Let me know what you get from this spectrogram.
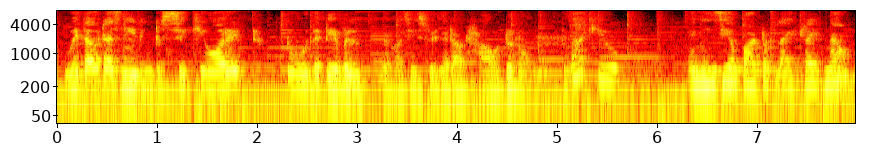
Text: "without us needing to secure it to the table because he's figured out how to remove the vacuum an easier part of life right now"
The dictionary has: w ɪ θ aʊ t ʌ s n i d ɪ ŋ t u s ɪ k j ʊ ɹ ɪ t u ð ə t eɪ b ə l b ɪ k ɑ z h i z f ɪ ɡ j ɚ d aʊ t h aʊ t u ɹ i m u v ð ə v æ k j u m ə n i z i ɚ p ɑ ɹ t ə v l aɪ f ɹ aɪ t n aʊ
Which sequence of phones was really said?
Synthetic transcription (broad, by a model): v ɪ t aʊ t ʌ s n i d ɪ ŋ t u s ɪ k j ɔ ɹ ɪ t u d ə t eɪ b ə l b ɪ k ɑ z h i s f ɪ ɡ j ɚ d aʊ t h aʊ t u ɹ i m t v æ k j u ə n i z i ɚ p ɑ ɹ t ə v l aɪ f ɹ aɪ t n aʊ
